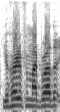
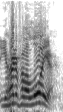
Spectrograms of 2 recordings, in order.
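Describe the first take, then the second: First: Said in the usual way. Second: Louder, quicker playful dig at the lawyer; teasing jab. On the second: Acted. Pastor teasing the lawyer in the congregation, playfully louder. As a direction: poke fun at him with a grin. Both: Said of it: "Just kidding".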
